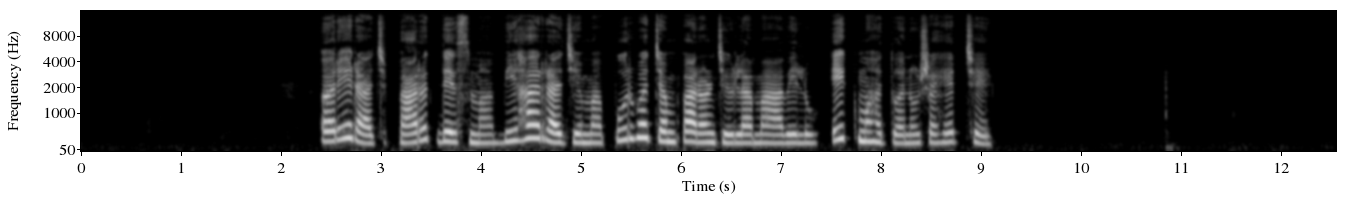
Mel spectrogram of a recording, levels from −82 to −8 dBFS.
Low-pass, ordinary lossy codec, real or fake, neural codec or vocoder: 14.4 kHz; none; real; none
